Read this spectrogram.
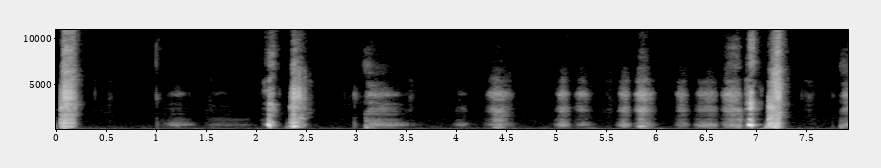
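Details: Hay fever sneezing fit triggered by pollen: several loud, explosive, congested sneezes in quick succession into tissues, with sniffs between them.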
